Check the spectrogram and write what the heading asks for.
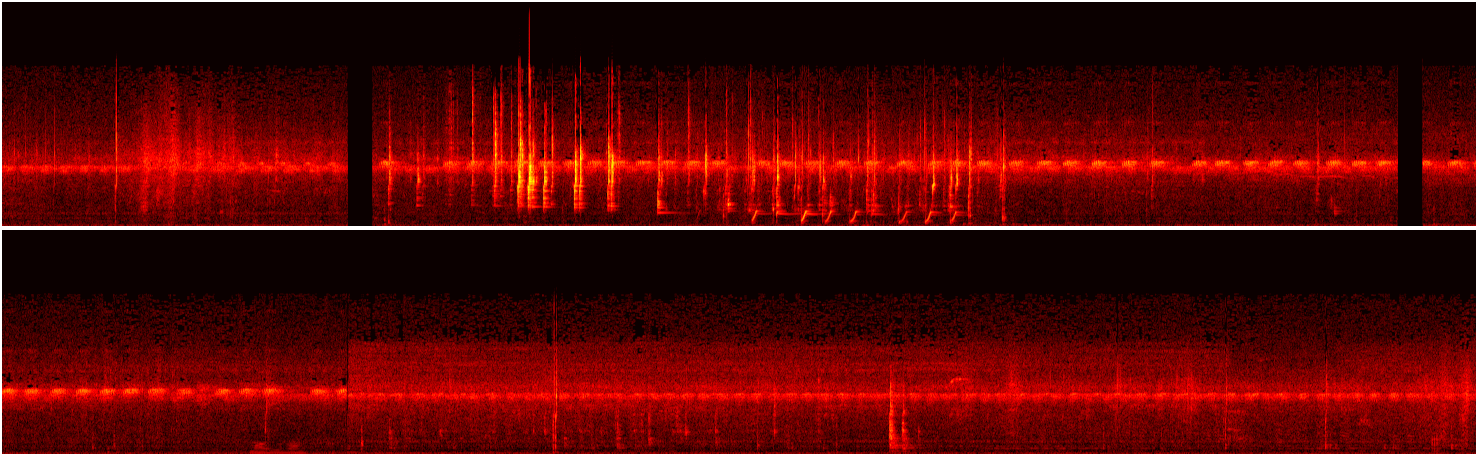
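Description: Insects chirring in a steady, high-pitched pulsing trill. A quick run of sharp clicks, the loudest sounds here, comes from about five to ten seconds in.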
